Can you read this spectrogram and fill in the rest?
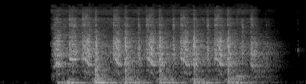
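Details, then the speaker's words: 2000 Kawasaki Ninja 250 bought cheap, cold start on full choke with a very sticky choke: engine catches at once and runs in rough, uneven pulses for about two seconds, then dies; won't keep running cold. "The choke is very sticky. All right, guys, I don't like revving a cold motor like that, but right now I'm just running with the choke."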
